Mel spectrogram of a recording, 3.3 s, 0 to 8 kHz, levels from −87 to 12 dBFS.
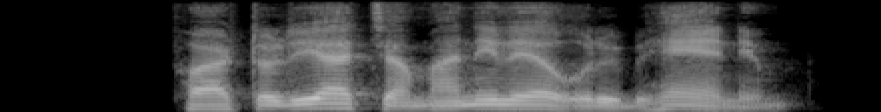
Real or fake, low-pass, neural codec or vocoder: fake; 7.2 kHz; codec, 16 kHz, 0.5 kbps, X-Codec, WavLM features, trained on Multilingual LibriSpeech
